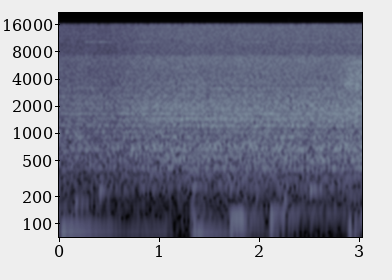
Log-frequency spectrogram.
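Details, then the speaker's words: Ozito gas/gasless MIG welder being upgraded to a Euro connector: low mains hum switching on and off in short bursts over a steady hiss as the gas solenoid, wired through a 12 V relay, buzzes and hums; owner attributes it to overcurrent. "but as soon as i hooked my gas solenoid up here it started buzzing and humming and freaking out"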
